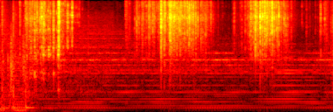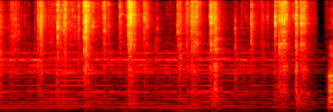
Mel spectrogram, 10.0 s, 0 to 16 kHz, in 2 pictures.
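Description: Background music with sustained tones, over which come many sharp clicks and crackles of stiff 3D-printed plastic being worked: a print prised off the printer bed and its support material snapped away, with two brief scraping rushes a few seconds in.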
